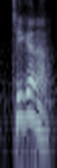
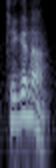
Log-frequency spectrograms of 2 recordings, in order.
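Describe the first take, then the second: No difference in how they are said.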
